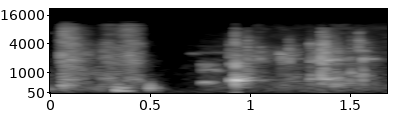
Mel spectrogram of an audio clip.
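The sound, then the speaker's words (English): Quiet sips of water: a few short wet slurping and swallowing noises in quick succession, with faint mouth clicks and no talking. “Gotta get a little sip of some water real quick.”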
